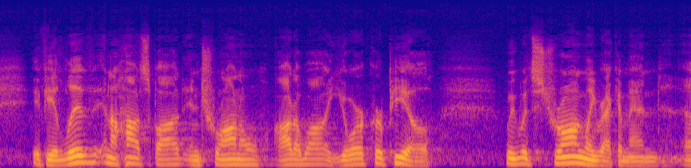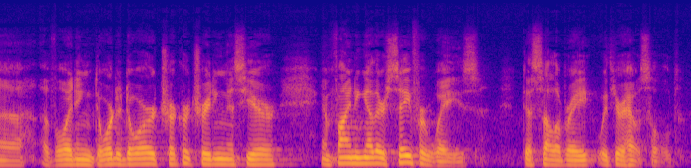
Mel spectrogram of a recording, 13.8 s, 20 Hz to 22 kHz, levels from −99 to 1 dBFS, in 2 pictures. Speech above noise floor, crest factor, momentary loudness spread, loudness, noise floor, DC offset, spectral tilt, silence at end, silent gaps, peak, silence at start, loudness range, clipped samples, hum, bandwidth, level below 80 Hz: 27 dB; 16 dB; 13 LU; -24 LUFS; -50 dBFS; under 0.1%; -7 dB/octave; 0.2 s; none; -6 dBFS; 0 s; 2 LU; under 0.1%; none; 9.8 kHz; -62 dBFS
